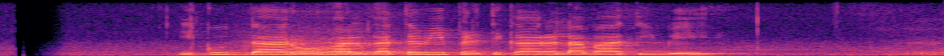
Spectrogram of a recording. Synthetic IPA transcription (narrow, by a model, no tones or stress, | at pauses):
ikud̪ːaːɾoːɦɐlɡɐt̪ɐʋipɾɐt̪ikaːɾɐlɐbaːt̪ibeː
